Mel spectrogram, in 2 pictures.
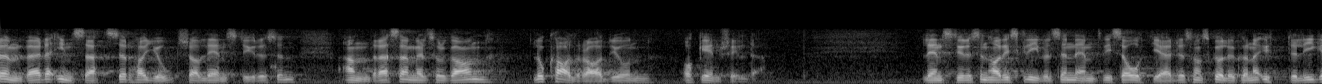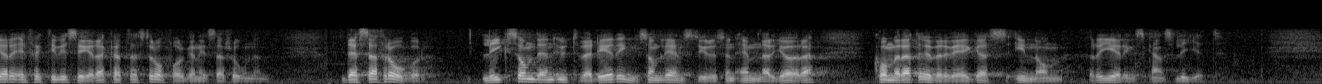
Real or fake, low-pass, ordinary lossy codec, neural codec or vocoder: real; 5.4 kHz; none; none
